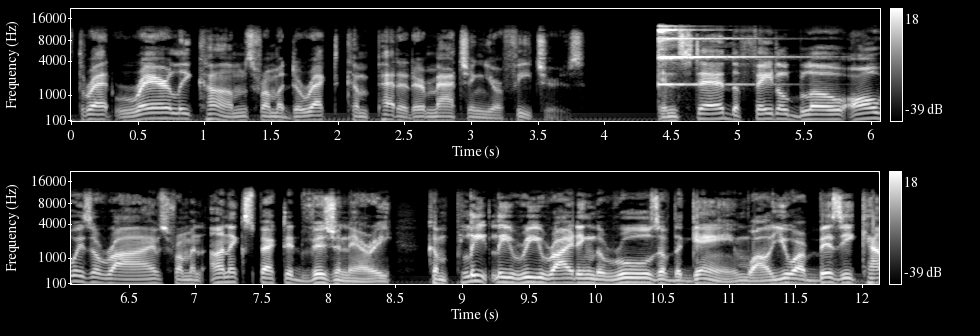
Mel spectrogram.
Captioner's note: SFX: cash register ding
